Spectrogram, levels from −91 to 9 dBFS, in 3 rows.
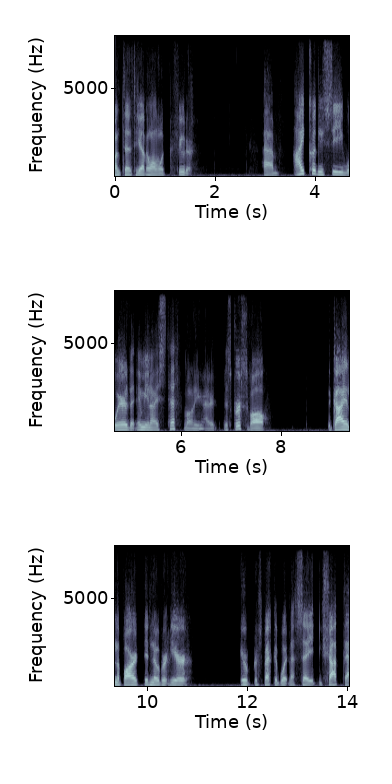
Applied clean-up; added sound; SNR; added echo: neural diffusion model UNIVERSE++.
